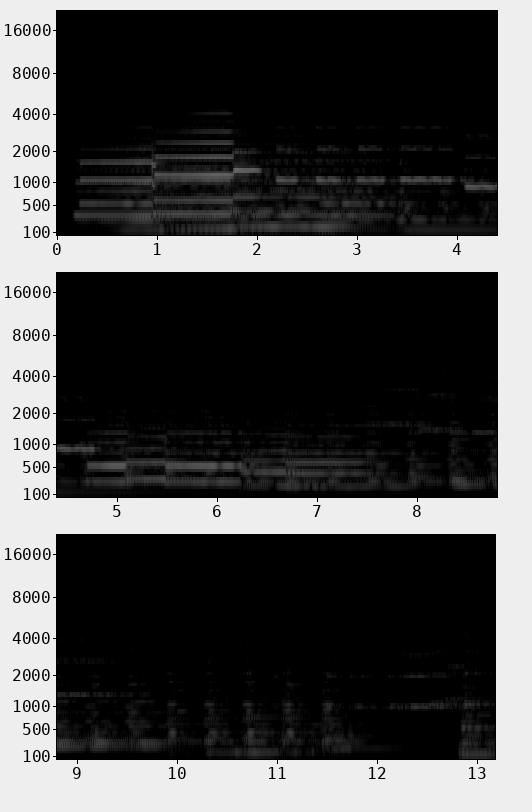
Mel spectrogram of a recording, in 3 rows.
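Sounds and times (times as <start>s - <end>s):
oboe: 0.2s - 7.6s.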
